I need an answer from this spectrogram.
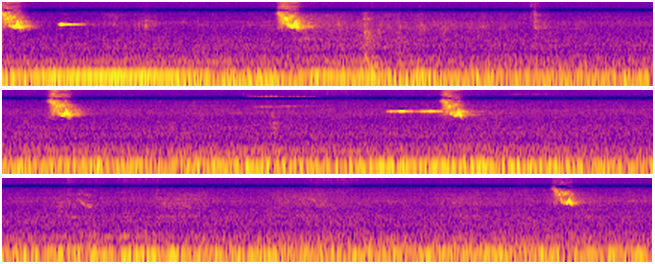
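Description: A bird's short, high chirps, each a quick downward sweep, repeated about every two to three seconds, over a steady low rumble.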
